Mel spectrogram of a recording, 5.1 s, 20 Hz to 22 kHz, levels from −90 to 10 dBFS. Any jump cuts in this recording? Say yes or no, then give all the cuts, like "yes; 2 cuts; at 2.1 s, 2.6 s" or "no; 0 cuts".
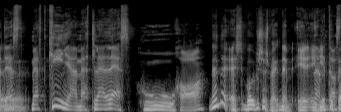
no; 0 cuts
